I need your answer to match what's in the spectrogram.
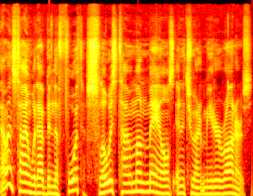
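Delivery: plain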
